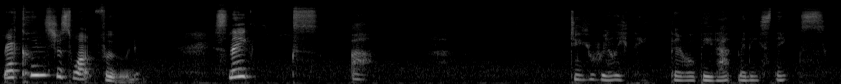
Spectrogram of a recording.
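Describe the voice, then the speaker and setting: An anxious young princess , acted by a woman, with a breathy, husky voice and slow, formal storybook diction. She is dutiful but hesitant, hiding her longing in an intimate audio roleplay. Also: medium pitch, big pitch swings, heavily acted. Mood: forced cheer, nervous.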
